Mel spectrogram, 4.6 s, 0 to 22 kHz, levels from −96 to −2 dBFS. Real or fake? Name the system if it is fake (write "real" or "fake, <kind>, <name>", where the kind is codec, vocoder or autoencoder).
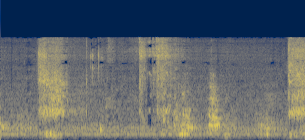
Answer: fake, autoencoder, DAC-VAE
